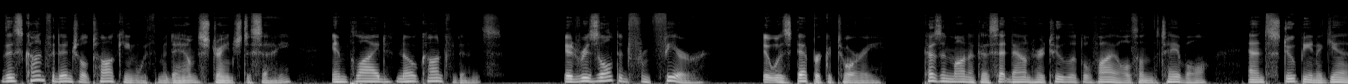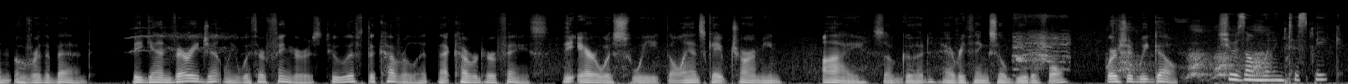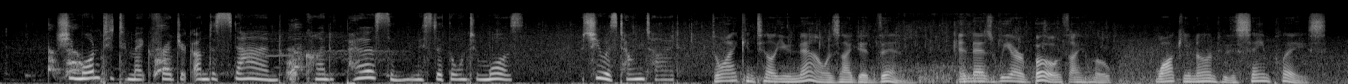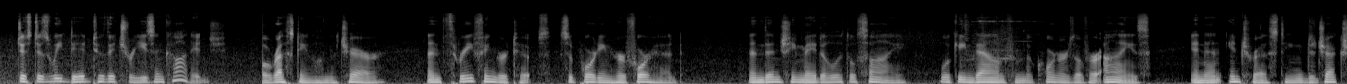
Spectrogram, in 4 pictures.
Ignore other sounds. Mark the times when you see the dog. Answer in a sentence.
The dog can be heard from 23.6 to 26.6 s and from 27.4 to 30.1 s.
